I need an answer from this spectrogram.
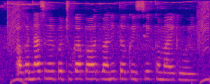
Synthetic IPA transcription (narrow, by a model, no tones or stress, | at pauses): əɡəɾnasəməjpəɾt͡ʃʰukapaʋət̪banit̪əkəjsekːəmaekɦoj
